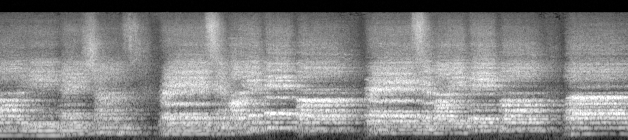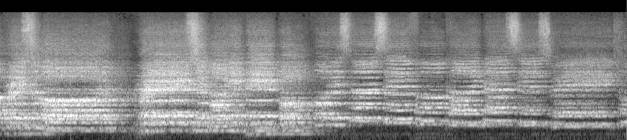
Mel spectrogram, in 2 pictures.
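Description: A choir singing, several voices together in phrases of about three seconds with short breaks between them.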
